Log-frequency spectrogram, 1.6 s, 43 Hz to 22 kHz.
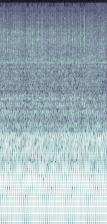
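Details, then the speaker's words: Salvage-auction car with T-bone damage and fresh 0W-20 oil, idling: a low, even, bubbly burble with no misses or knocks, a healthy smooth idle. "kind of bubbly isn't it oh I like this"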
